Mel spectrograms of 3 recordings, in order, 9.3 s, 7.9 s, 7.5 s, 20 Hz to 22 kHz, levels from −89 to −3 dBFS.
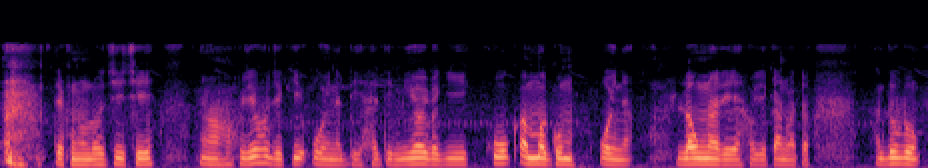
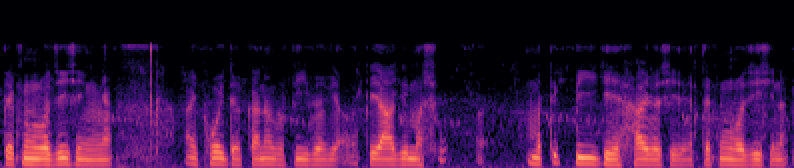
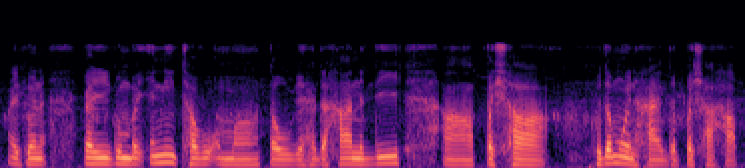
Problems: background sounds at intervals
